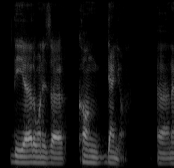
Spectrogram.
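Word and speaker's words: Kang: other one is uh kong daniel and i like his second name obviously and his first name kong is pretty awesome spelled k-a-n-g but pronounced kong uh he is a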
